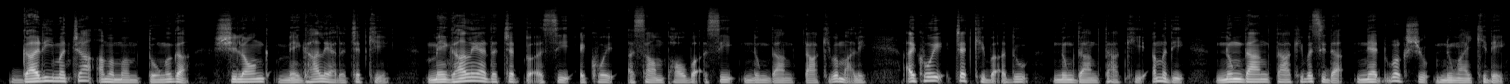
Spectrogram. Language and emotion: Manipuri, neutral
